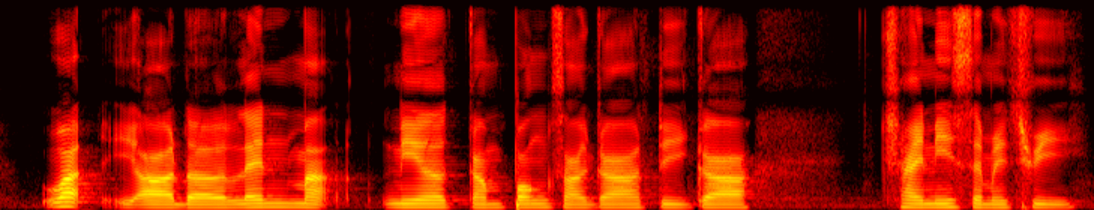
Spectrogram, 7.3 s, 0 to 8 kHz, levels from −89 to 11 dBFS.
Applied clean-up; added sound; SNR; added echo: none; none; none; none.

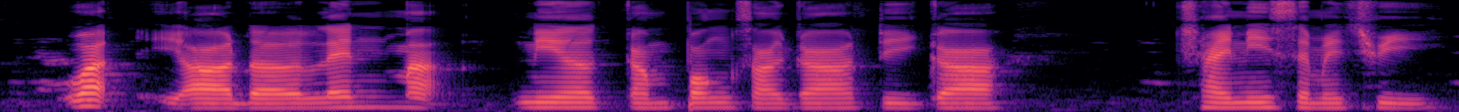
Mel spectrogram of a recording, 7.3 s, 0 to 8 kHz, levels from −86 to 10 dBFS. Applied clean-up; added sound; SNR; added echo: classical method log-MMSE.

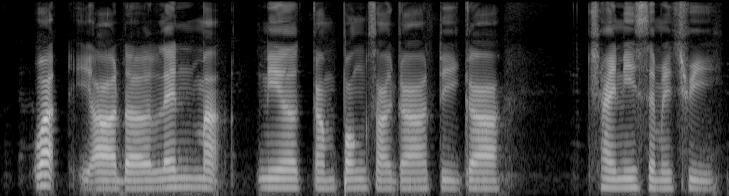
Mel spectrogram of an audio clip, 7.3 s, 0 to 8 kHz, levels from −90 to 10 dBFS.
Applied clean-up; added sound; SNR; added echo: neural mask model RNNoise.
